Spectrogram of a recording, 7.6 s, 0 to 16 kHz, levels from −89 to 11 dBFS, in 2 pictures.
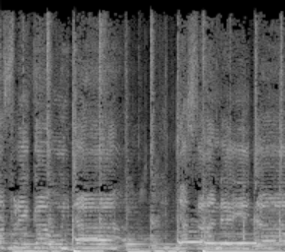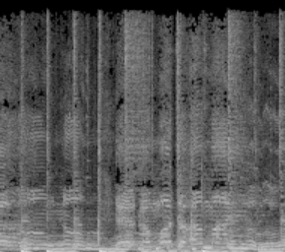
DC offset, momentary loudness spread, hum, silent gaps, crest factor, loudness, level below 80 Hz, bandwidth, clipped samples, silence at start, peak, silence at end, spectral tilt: under 0.1%; 5 LU; none; none; 12 dB; -13 LUFS; -18 dBFS; 16 kHz; under 0.1%; 0 s; 0 dBFS; 0 s; -4.5 dB/octave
